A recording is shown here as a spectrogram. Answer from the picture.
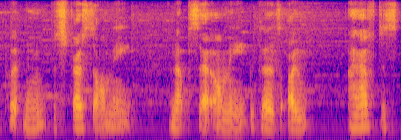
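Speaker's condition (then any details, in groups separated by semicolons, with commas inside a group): Cerebral palsy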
